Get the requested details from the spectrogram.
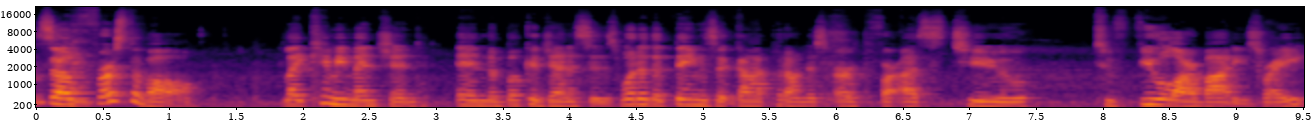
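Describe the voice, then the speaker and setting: A woman with a fairly low pitch speaks at a moderate pace with ordinary pitch variation, and audible room echo surrounds her voice. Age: 40s. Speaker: health coach. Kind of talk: casual chat.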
